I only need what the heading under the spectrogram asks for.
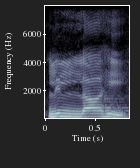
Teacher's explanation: اس میں اللہ کے نام کو باریک پڑھیں گے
